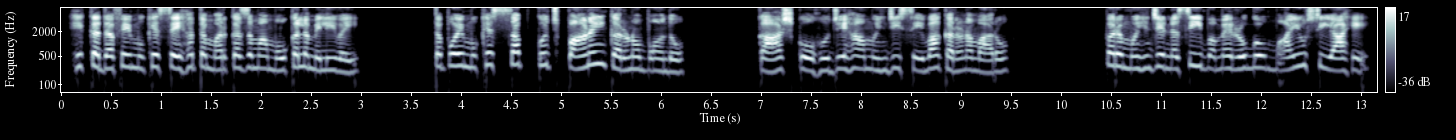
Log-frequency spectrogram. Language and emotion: Sindhi, sad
